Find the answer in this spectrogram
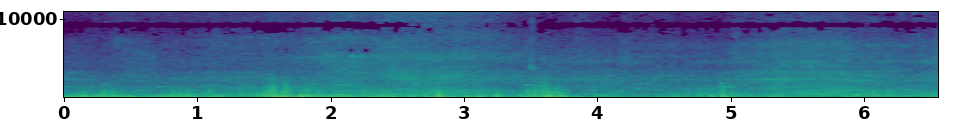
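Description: Busy city street ambience: wind rumbling on the microphone, mixed with the voices of passers-by in a pedestrian crowd.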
